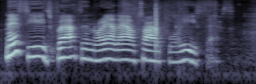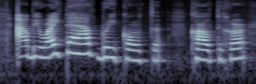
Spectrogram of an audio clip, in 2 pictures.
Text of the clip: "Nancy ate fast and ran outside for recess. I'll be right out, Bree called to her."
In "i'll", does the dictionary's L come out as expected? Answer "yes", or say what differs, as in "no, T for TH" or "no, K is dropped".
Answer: yes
